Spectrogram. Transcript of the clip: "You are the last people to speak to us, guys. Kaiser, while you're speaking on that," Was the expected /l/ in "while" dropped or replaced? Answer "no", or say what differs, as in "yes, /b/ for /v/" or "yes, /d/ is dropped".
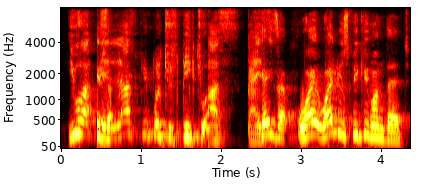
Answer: yes, /w/ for /l/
